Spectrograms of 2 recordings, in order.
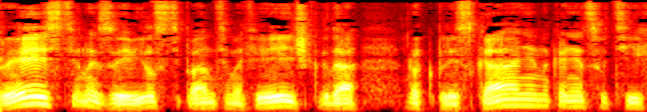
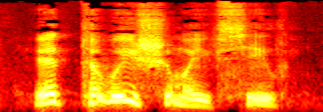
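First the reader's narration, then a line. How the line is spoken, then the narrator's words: Sad old man. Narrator (Russian): печально ответил старик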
